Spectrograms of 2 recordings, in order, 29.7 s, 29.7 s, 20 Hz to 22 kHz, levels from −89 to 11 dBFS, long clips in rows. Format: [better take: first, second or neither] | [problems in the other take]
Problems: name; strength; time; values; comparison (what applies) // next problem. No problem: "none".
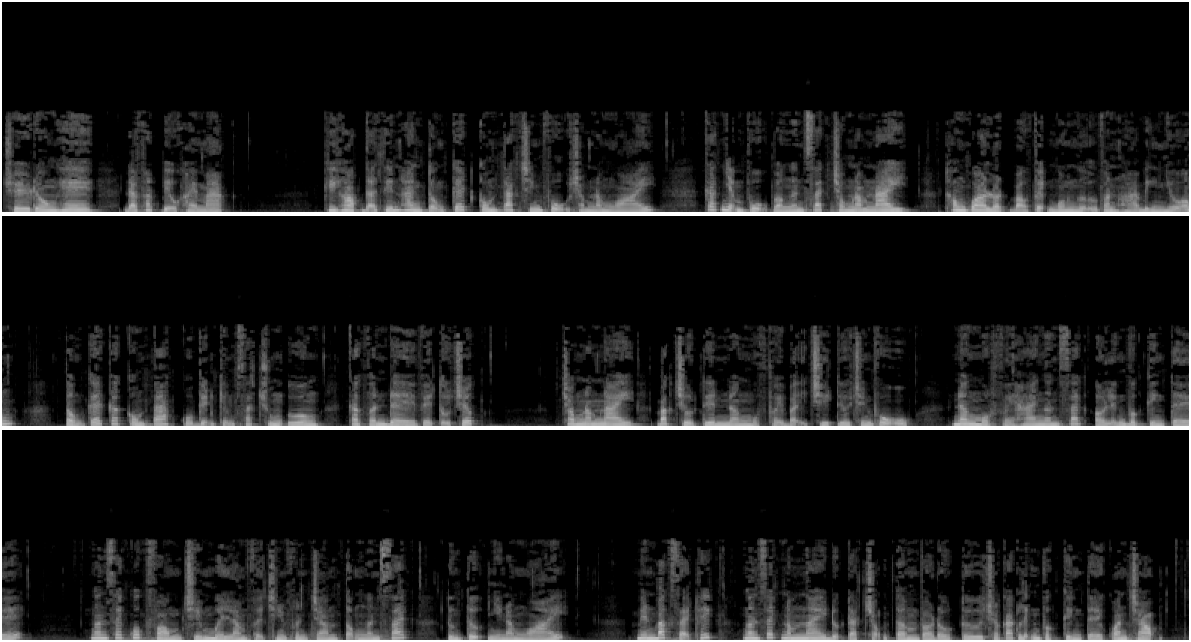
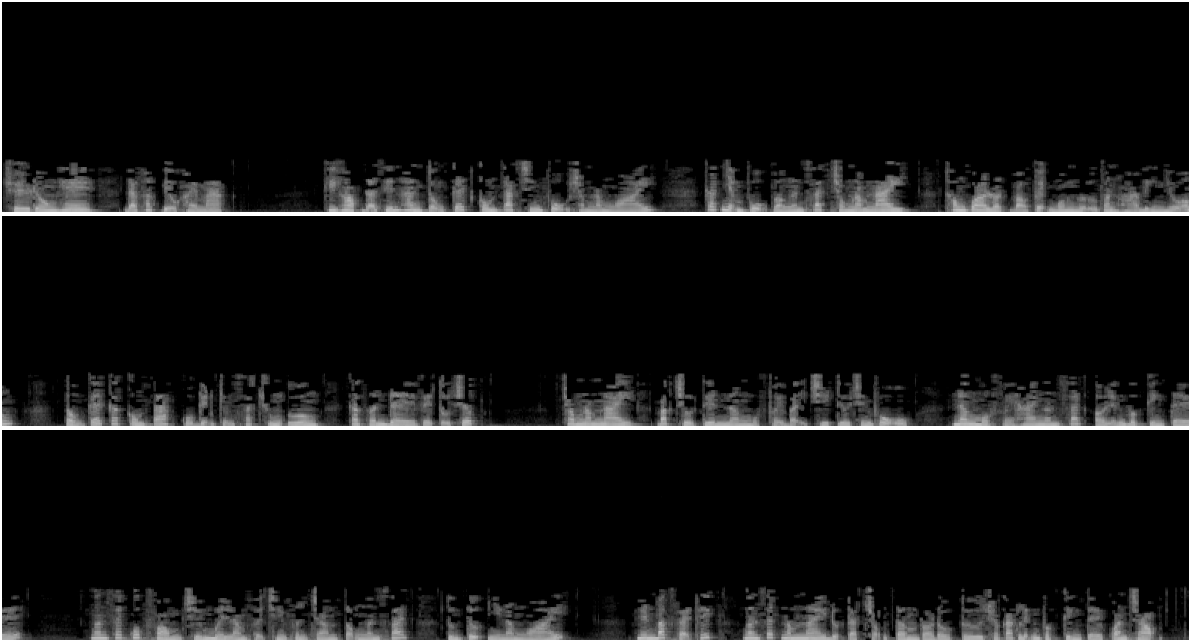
first | garbled, watery; badly; nothing above 5.5 kHz; slightly in the first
